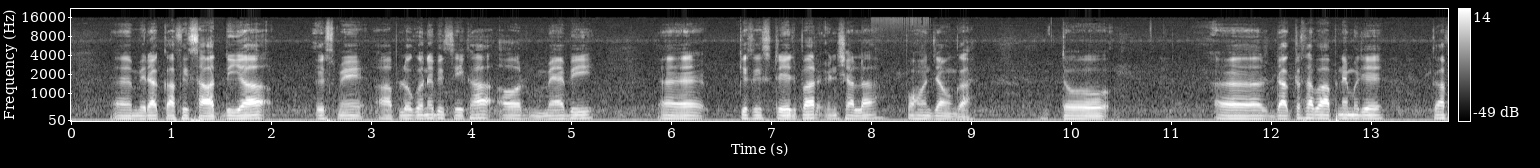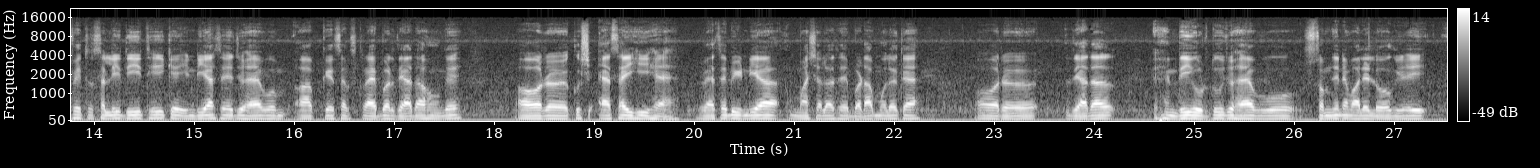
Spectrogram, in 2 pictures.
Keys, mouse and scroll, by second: 1.9 space, 2.1 ctrl+click, 2.8-5.9 drag, 6.0 space, 6.8-9.9 drag, 9.9 space, 10.1 click, 11.8 b, 12.4 space, 12.6-21.1 ctrl+drag, 21.1 space, 21.3 click, 21.6 space, 22.7 x, 23.1-24.5 drag, 24.5 space, 24.7 click, 25.0 space, 25.2 r, 25.4 click, 26.3 b, 26.7 space, 26.8 click, 27.2 space.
